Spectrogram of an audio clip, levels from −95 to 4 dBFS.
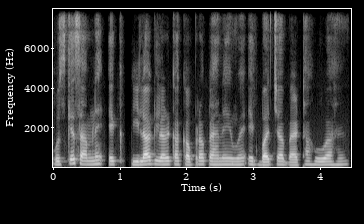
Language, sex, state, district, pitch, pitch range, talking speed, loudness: Hindi, male, Jharkhand, Palamu, 155 Hz, 155-165 Hz, 190 wpm, -19 LUFS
